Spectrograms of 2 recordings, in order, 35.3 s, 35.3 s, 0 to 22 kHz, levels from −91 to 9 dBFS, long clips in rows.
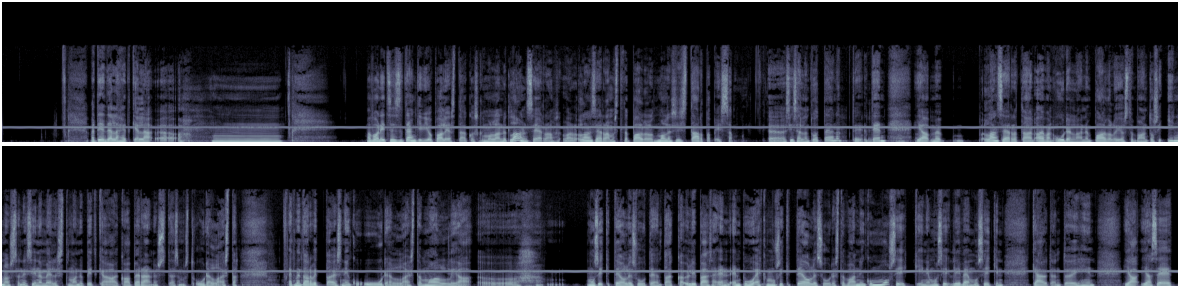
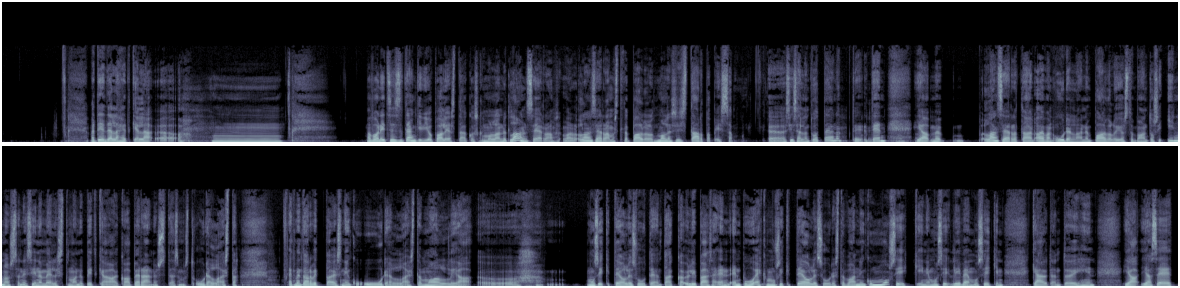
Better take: second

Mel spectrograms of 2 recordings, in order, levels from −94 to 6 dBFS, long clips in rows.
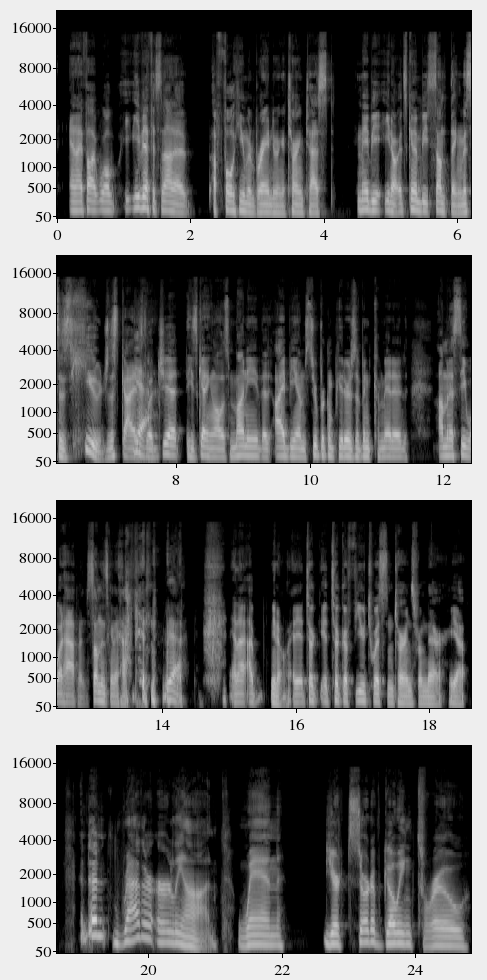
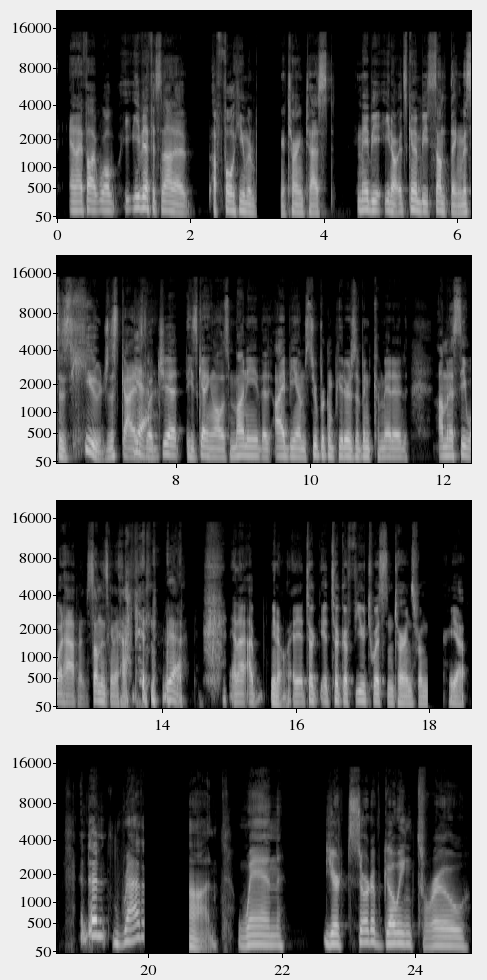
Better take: first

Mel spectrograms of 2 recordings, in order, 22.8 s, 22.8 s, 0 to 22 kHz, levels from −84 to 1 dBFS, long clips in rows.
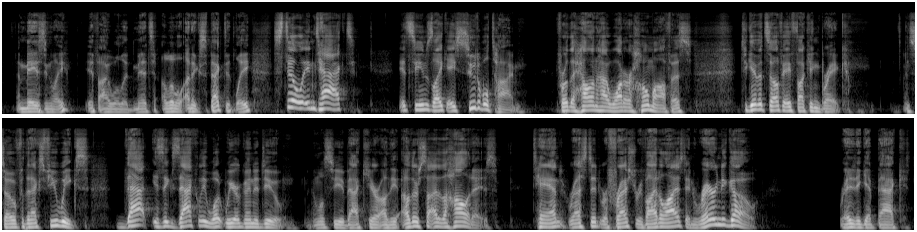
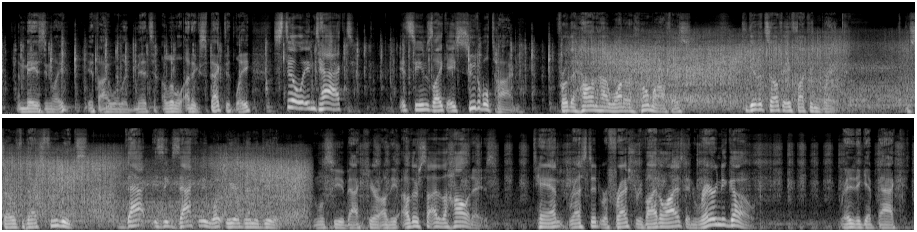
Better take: first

